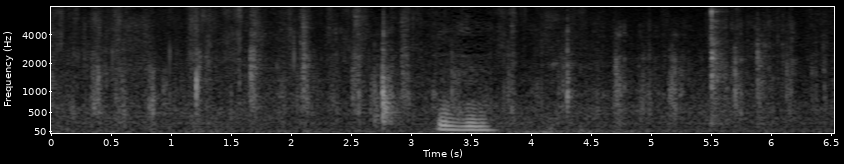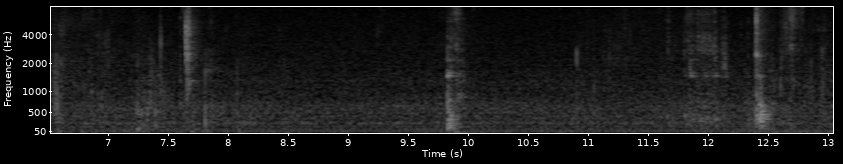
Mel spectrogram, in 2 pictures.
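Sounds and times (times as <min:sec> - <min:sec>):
person chewing food: 0:00.0 - 0:08.1, 0:12.2 - 0:13.0.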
